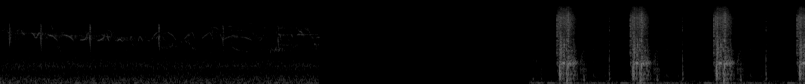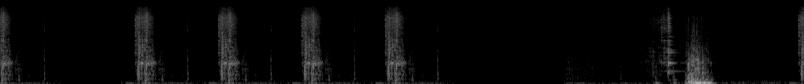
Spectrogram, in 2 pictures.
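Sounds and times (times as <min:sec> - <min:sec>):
hoe scraping and chopping soil: 0:05.4 - 0:08.5, 0:09.3 - 0:12.4, 0:13.7 - 0:15.3.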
